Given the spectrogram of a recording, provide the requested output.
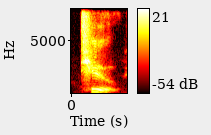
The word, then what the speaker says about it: Tiw: Victory in battle, a guiding planet or star, the Norse god Tu, whose name we get Tuesday from. So you pronounce it like two.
